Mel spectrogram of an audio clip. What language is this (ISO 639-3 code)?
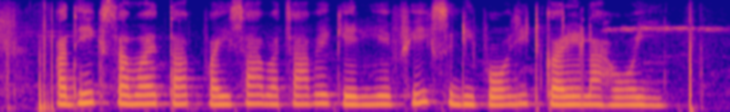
mag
